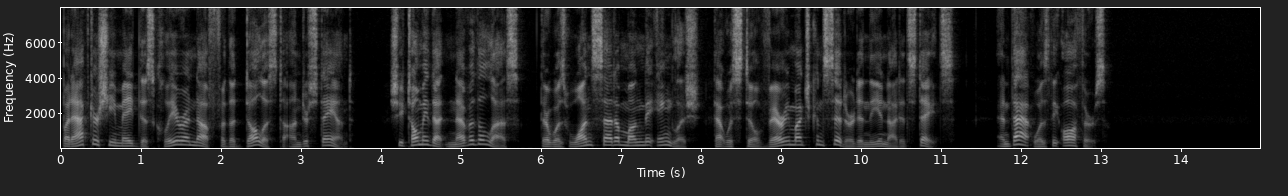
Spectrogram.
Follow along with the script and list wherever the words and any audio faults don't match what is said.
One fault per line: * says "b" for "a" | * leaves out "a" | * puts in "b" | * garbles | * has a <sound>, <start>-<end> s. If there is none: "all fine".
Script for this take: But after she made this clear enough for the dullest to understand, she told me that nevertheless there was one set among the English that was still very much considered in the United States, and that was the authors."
all fine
